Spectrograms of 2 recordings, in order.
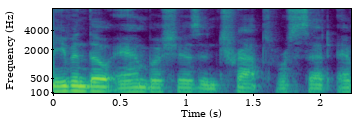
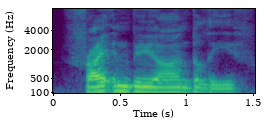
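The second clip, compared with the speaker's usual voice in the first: plain reading voice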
